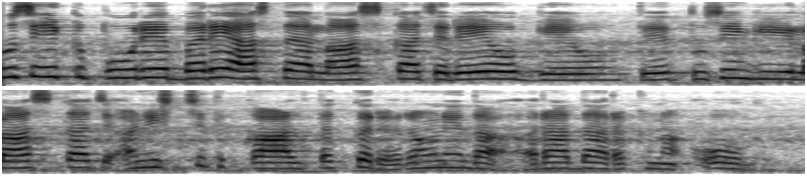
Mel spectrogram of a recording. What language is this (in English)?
Dogri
